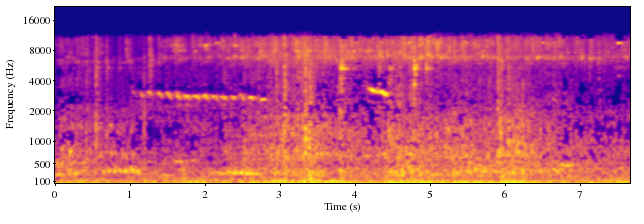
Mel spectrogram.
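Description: Soft pigeon cooing on a rooftop pigeon loft over a steady, noisy outdoor background, with faint chirps in between.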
